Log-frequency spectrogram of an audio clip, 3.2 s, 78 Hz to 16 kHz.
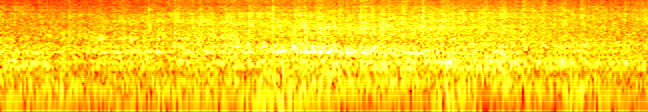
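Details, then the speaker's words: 85-year-old prewar Marx 999 tin litho locomotive, lubricated only, running at about 30% power: a thin buzzy motor whir with a light tick about four a second as a push rod hits the bent front crossbar. "the front crossbar is slightly bent so you'll hear it ticking as one of the push rods is actually hitting the end of it right there"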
